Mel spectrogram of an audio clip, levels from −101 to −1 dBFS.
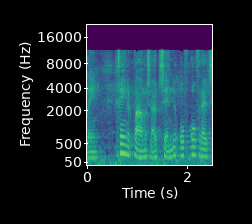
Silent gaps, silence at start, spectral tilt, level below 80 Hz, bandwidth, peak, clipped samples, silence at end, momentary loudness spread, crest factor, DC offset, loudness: none; 0 s; -2.5 dB/octave; -50 dBFS; 12 kHz; -10 dBFS; under 0.1%; 0 s; 8 LU; 18 dB; under 0.1%; -26 LUFS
